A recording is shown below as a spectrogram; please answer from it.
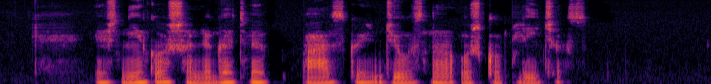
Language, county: Lithuanian, Marijampolė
